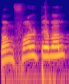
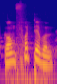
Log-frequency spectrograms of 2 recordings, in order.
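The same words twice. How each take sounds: First: कंफर्टेबल high, with sounded "r" and "tay"; wrong pronunciation. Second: कंफर्टेबल reduced, no "r", lower and softer; correct pronunciation. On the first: Teacher mimics the mistake for learners, overpronounced. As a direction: stress the R in कंफर्टेबल, voice rising. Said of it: "रा नहीं बोलना". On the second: Teacher answers with the right form, corrected. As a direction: say कंफर्टेबल as "kumf-tebal", dropping softly. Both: Shown as a demonstration.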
